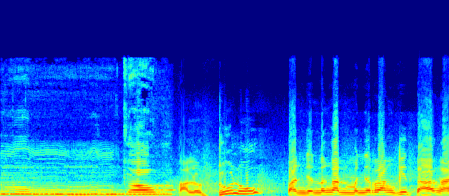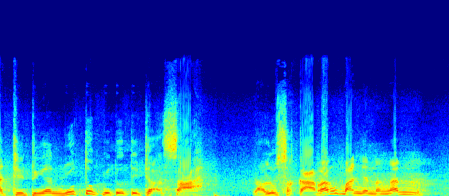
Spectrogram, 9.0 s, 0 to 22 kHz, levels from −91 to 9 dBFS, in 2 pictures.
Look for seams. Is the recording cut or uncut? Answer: cut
